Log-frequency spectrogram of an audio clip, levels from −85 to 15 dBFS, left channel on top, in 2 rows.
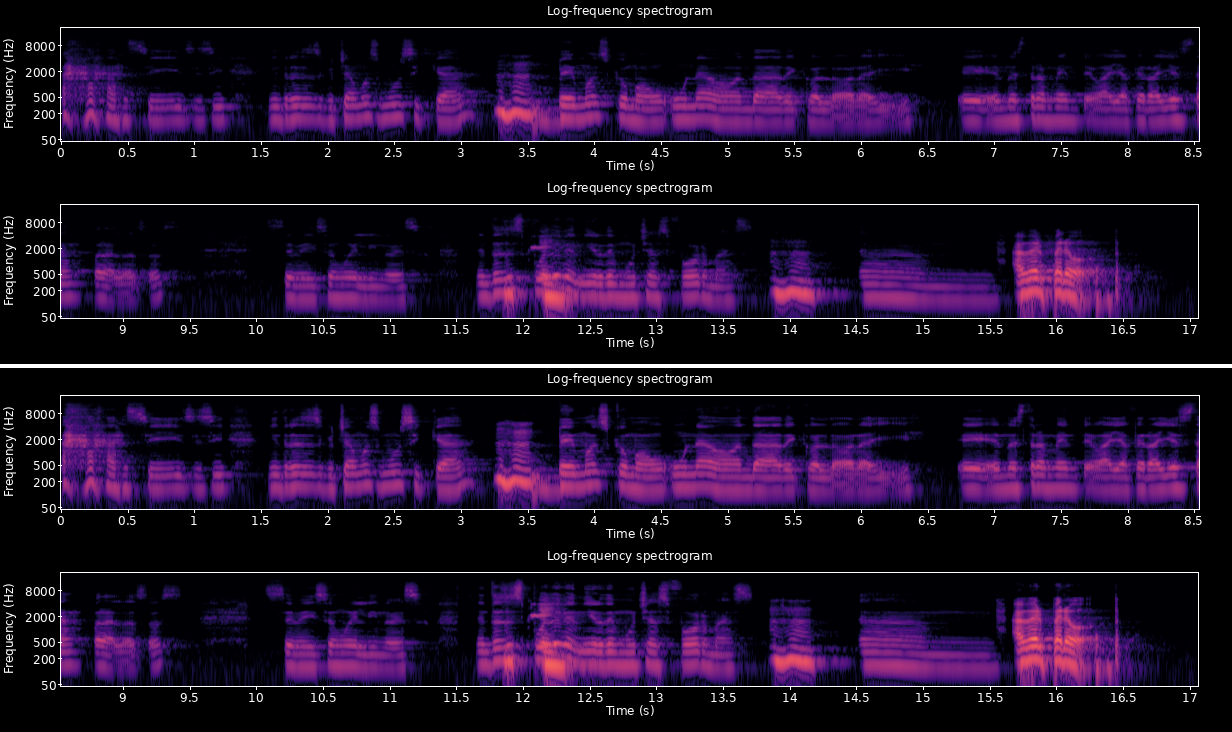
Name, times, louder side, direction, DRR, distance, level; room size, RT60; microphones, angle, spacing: voice 1, 0.0-3.1 3.6-6.5 6.7-9.3 9.6-9.9 10.2-13.7 14.5-15.6, right 3 dB, 45° right, 0.7 m, -43 dB
voice 2, 3.3-3.6 12.1-12.3 13.9-14.2 15.7-16.5, right 4 dB, 90° right, 0.7 m, -29 dB
28.5 x 20.0 x 5.0 m
head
